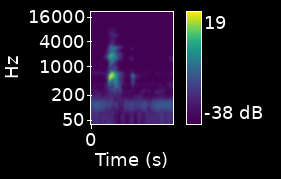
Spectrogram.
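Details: Single sharp, voiced hiccup with a short catch after it, over a low steady hum, from someone reading a poem aloud who has been sneezing and hiccuping.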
